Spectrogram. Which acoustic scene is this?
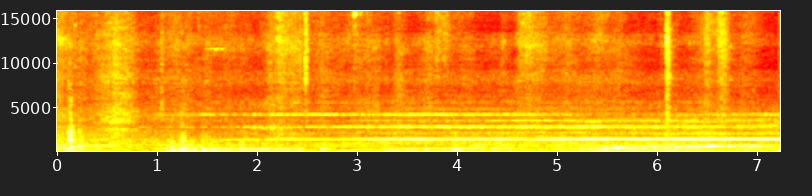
subway train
